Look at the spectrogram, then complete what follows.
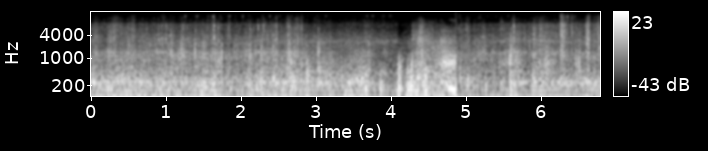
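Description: Wind buffeting the microphone over the rumble of an Ibis Ripmo V2S mountain bike rolling down a dirt trail, with scattered clicks and knocks from the bike and tyres over the ground.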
